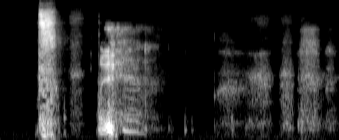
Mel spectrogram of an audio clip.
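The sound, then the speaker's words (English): Heavy breathing into the microphone: two loud, gusty, hissing breaths in quick succession, followed by several softer, rasping breaths trailing off. “Bit of heavy breathing going on there.”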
